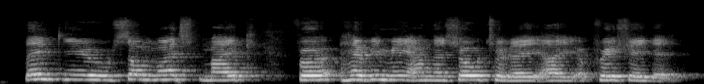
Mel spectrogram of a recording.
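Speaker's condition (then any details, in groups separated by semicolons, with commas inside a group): Spastic cerebral palsy; speech impairment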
